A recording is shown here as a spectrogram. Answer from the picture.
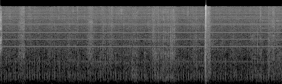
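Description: Dry-erase marker drawing on a whiteboard: faint scratchy strokes of the felt tip across the board, with one sharp click about three seconds in.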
